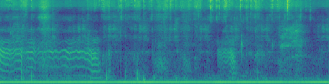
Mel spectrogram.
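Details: Cane Corso crying indoors while another dog, Cashmere, is in labour: a high, wavering whine with stacked harmonics lasts about a second, dips and fades, then gives way to faint shuffling over a steady low electrical hum.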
